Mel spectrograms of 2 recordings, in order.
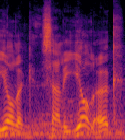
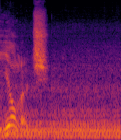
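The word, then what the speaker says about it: Yoluç: who tells me that all the years I've been calling Salih Yoluk, proper Turkish pronunciation, I should have been calling him Salih Yoluc. Right. Because it's a hard C, so he has never corrected that.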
